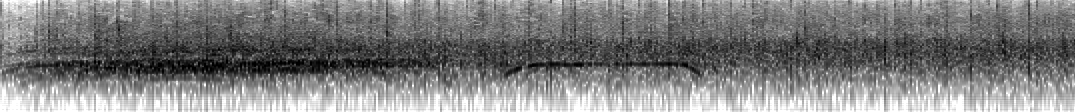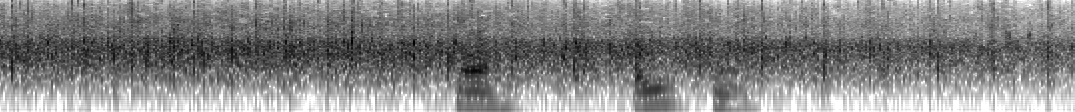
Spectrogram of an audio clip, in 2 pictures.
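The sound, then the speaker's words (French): Steady audience applause in Brussels after a song, a dense crackle of many hands clapping, with a few brief whistles or cheers rising above it at the start and again toward the end. “T'as vu, ils ont applaudi.”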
